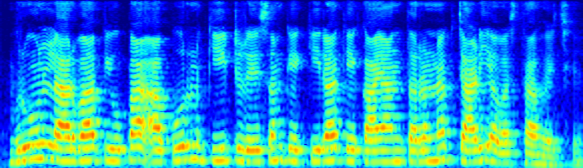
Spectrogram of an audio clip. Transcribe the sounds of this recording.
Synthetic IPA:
bʱɾunlaɾbapjupaʔapuɾnəkiʈɾesəmkekiɾakekajant̪əɾənəkt͡ʃaɽiəʋəst̪ʰaɦojt͡ʃʰɛ̰

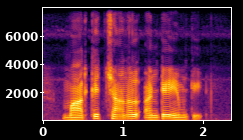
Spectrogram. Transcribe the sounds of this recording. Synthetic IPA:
maːɾkeʈ̚t͡ʃaːnɐlɐɳʈeːemiʈḭ

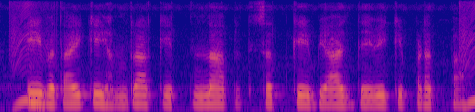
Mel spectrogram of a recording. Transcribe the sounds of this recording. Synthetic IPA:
iːbɐt̪aːikiɦɐmɾaket̪napɾɐt̪ɪ̥sət̪kebjaːd͡ʒd̪eːʋikipɐɽət̪̚baː

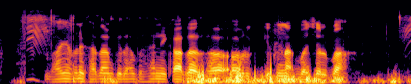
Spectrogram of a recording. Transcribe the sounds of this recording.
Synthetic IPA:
bʱaːiɦəmɾekʰət̪əmkɪt̪napəsanɪkaləlɦɔɔːɾkɪt̪na̰ʔbət͡ʃəlba

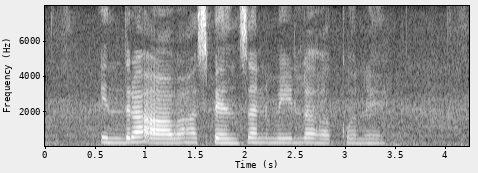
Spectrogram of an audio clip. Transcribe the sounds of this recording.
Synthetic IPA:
ind̪ɾaʔaʋaːspensənmiləɦəkone

